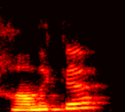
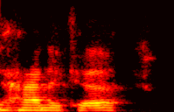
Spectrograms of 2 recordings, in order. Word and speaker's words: Hanneke: And so in Dutch, it's pronounced Hanneke, but that's really hard to say. So we sort of anglicized it to Hanneke, or I go by Hank for short.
